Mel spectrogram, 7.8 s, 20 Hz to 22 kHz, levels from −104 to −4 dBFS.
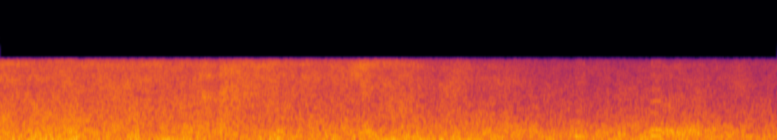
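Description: From the start until 5.75 s, the everyday sound is replaced by a steady, featureless hiss. It returns only briefly before giving way to the same noise again from 5.85 to 6.51 s and from 6.61 s to the end. This is sound dropped by the voice detector, likely because it judged the material to be background and stopped sending while comfort noise filled the gaps. The brief returns carry nothing above 4 kHz, which fits a narrowband telephone codec.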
